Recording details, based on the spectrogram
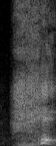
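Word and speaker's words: ה: இந்த எழுத்து உற்சுவாசத்திலிருந்து வரவேண்டும் நீங்க ஹே சொல்லும்போது வாயால சொல்ல முடியாது தொண்டையால உள்ள இருந்து வரணும் உள்ள இருந்து வரவேண்டிய சொல்தான் ஹே இந்த போட்டிருக்கிறேன் பார்த்தீங்களா ஹே உச்சரிக்கப்படுவது உள்ளிருந்து வெளிச்சுவாசம் மூலமாகவே pronounce ஹே only through exhale you have to breath out exhale வெளிச்சுவாசம் இந்த ஹே என்ற தேவ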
